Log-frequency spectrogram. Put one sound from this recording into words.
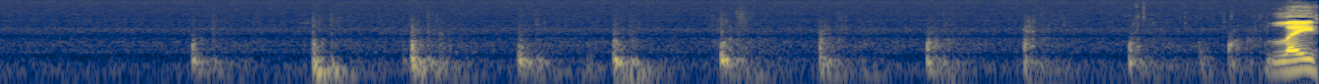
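Footsteps click across a stage floor.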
